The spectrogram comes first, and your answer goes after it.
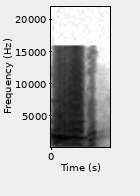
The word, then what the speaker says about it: herb: that there's a magical herb that... It's a senzu beam. It's herb! Okay. God damn it! The H is silent! Herbie. You don't say... You don't say herbs and spices.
